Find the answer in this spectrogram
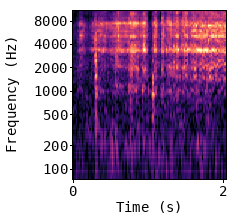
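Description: Fishing reel working against a hooked fish: a steady rasping mechanical whir with a faint high whine running through it, and one sharp click about a second in.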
